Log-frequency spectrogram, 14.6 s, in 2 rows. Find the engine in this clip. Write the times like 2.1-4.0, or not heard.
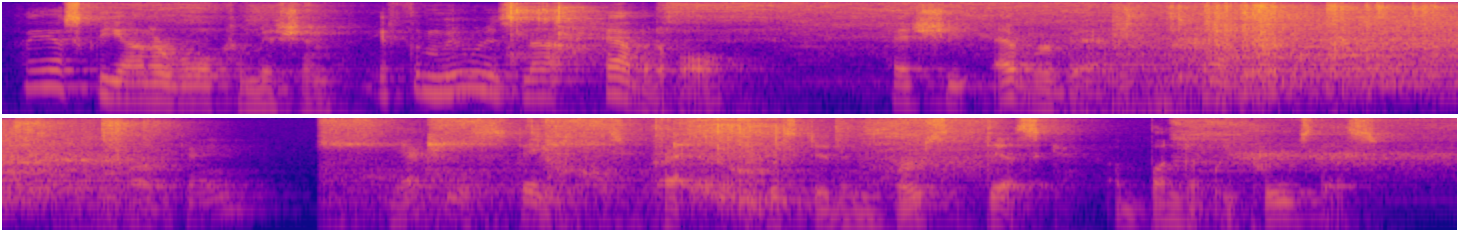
5.3-8.0.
